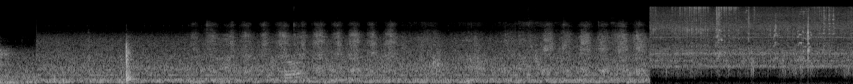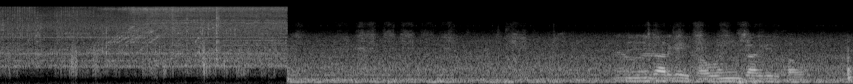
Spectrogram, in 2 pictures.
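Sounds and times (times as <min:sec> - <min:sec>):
sandpaper rubbing on wood: 0:01.9 - 0:11.4.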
